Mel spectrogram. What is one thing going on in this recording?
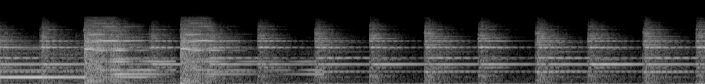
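A bell rings out again and again, each stroke ringing on and fading.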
